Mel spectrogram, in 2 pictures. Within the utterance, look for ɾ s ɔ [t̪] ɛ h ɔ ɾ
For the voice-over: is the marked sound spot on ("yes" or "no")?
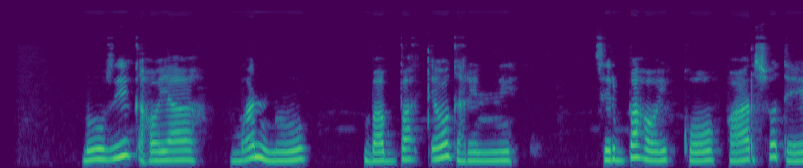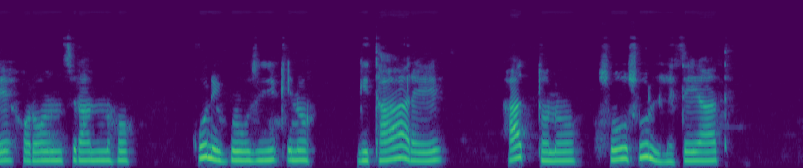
yes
